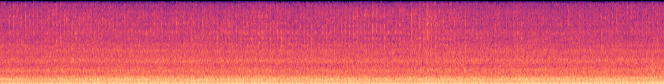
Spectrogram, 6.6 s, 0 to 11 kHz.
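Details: Craftsman DLT 46" riding mower, 25hp Briggs & Stratton V-twin, first run after sorting messy wiring, some smoke burning off around valve covers; steady even low rumble at one speed, no misses, knocks or hunting; normal running.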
